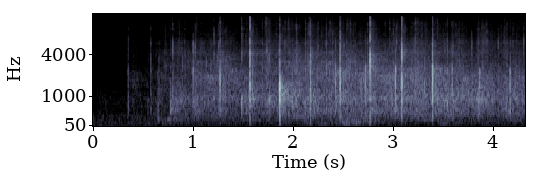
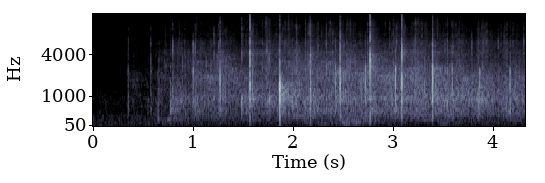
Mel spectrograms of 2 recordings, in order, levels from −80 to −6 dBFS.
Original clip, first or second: first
